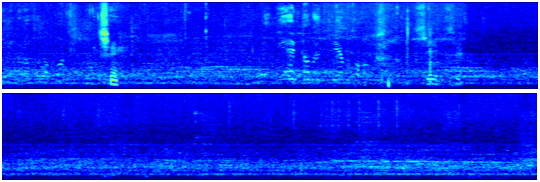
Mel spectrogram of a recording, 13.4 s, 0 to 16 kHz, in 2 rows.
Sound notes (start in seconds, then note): 6.7 hablando inglés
